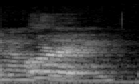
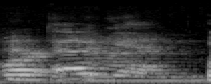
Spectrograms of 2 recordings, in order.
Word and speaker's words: Oregon: Oregon rhymes with gin. – Oregon. Yeah, it rhymes with gin. Gin. – Gin. – Yeah, oh, that's good. – Origin. – Oregon. She'll say origin. – Origin. – It's not gone. Oregon's not gone. It's just Oregon. – There's an O gun. At the end. – Gun. – It's like an Oregon, only there's a little extra syllable. Like or again.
